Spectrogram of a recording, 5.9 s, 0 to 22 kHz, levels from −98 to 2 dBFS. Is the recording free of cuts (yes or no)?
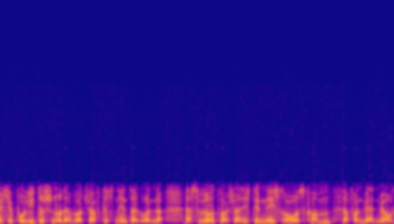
yes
